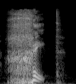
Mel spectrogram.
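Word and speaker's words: Chet (ח): So it's, as I mentioned when I was introducing the Psalms in the early shows of Beacon of Truth, that in Hebrew there are letters that are glottal stops. So we don't have those in English. But in Hebrew they do, and so you have to really pronounce the letter from your throat. So it's chait.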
